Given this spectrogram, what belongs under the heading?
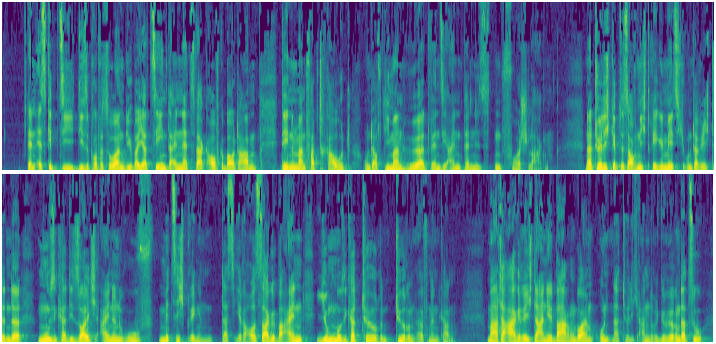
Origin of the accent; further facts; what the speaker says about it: Düsseldorf, North Rhine-Westphalia, Germany; in meiner Heimatstadt Düsseldorf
